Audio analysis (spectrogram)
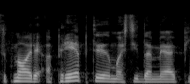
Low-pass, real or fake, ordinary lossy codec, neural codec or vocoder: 10.8 kHz; fake; MP3, 48 kbps; codec, 24 kHz, 3.1 kbps, DualCodec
